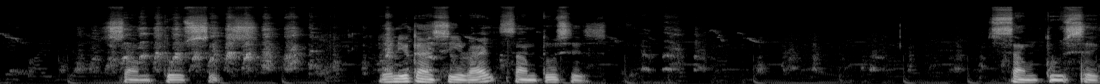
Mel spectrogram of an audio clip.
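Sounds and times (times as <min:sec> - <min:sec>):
soft animal calls: 0:00.6 - 0:05.3, 0:06.0 - 0:10.2.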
